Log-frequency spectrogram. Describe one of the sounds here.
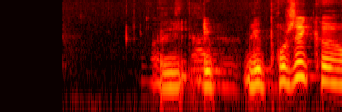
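Another middle-aged woman speaks calmly and close to a microphone.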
